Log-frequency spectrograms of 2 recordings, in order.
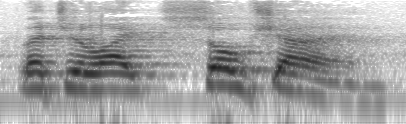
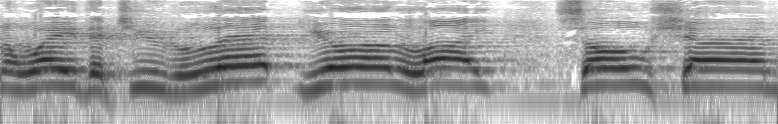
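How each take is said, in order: First: "so" drawn out and leaned on, the whole line slow; stress on so. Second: Said in the usual way. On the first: Shown as a demonstration. Preacher to the church, stress on so, like his father did. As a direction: press hard on "so" in "Let your light so shine". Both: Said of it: "Brother Daddy always emphasized the word so".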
